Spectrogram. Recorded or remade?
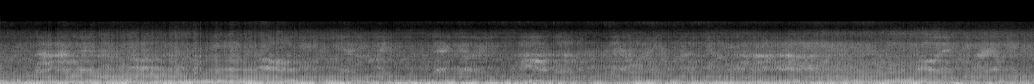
remade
